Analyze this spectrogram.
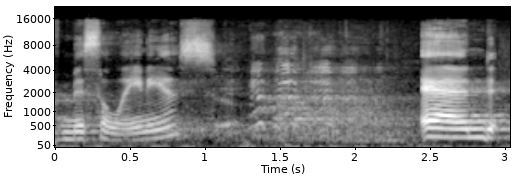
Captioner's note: audience laughing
